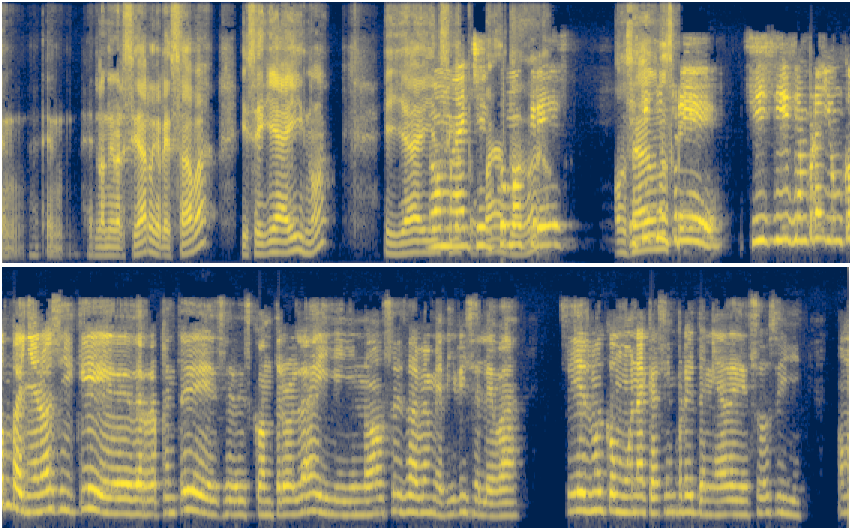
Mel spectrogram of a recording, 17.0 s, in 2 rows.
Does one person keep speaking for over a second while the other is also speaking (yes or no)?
yes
